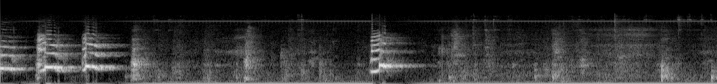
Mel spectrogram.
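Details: Molly and Emma, a beagle and a beagle cross, give three loud, ringing, harmonic barks in quick succession at the start, then one more drawn-out bark a few seconds later, followed by a quieter stretch of low background noise.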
